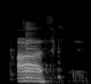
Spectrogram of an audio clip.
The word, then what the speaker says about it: asked: Asked.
